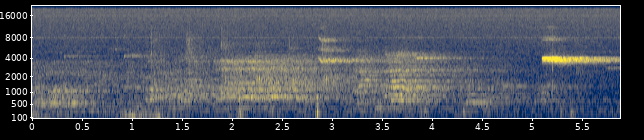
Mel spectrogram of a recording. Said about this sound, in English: The universal slap of the basketball to get everybody moving.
